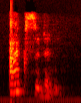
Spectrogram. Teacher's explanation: The stress is on first syllable, ac.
